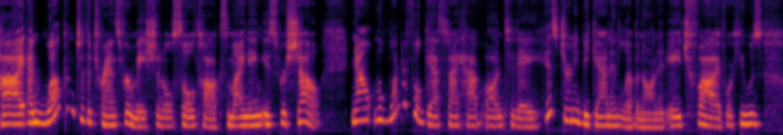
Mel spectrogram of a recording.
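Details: Adult woman speaking; normal speech.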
